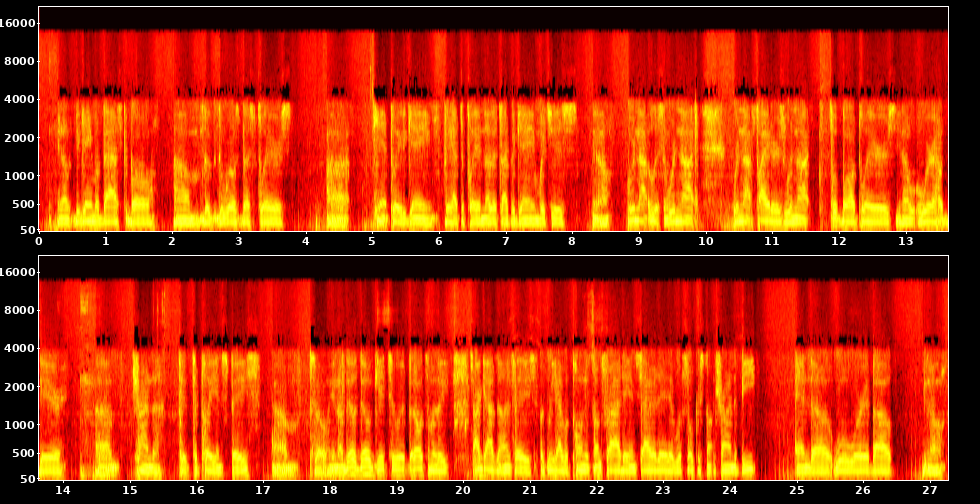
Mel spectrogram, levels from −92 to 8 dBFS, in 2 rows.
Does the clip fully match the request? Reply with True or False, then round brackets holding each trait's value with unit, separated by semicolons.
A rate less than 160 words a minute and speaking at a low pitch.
False (200 wpm; 85 Hz)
